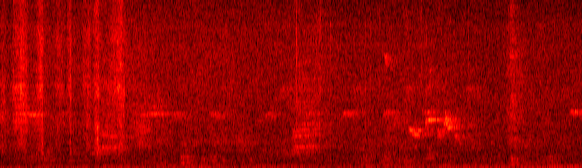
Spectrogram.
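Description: Small birds chirping briefly a few times over a steady low background noise.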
